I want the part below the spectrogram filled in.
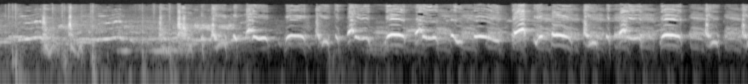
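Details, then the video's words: Song of a silver-headed babbler, described as singing like a lumba dancer: scratchy opening notes give way to a lively run of looping whistled arcs, each dipping and rising, repeated several times a second. "Khướu Đầu Bạc / Silver -headed Babbler / Singibg like aLumba Dancer."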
